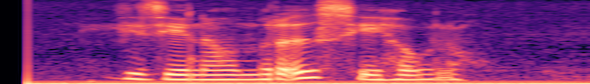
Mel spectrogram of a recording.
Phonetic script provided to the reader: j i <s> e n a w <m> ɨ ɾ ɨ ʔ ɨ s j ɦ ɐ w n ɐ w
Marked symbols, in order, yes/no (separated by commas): no, yes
